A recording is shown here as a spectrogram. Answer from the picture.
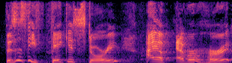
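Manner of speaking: high, squeaky words through real laughter; laughing in disbelief. Real, not acted. Streamer reacting to a fake story, helpless high laughter. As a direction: crack up while getting the words out, pitch way up.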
